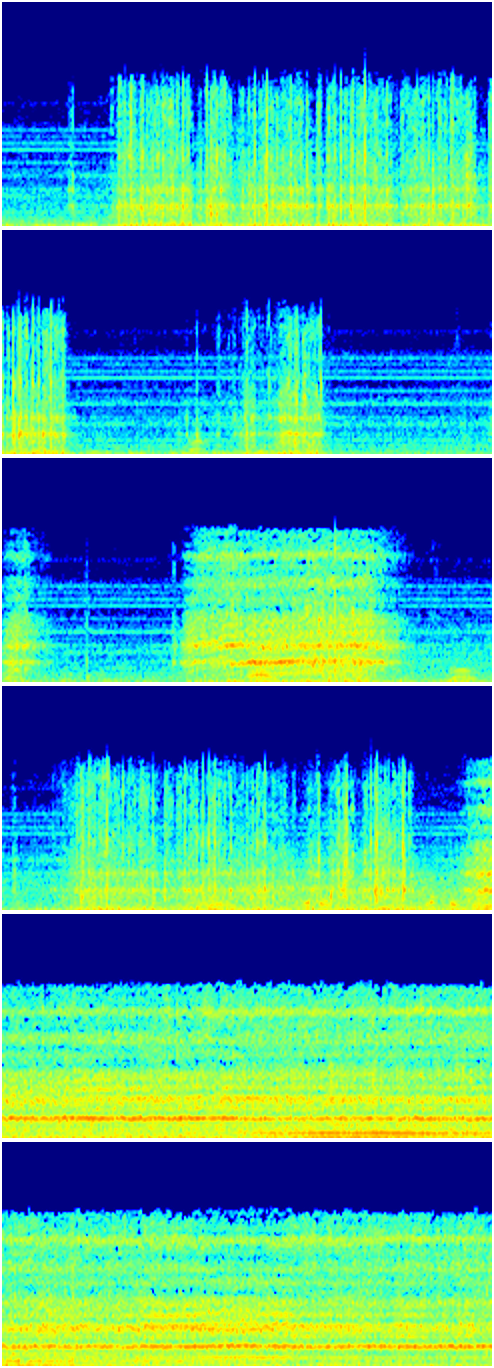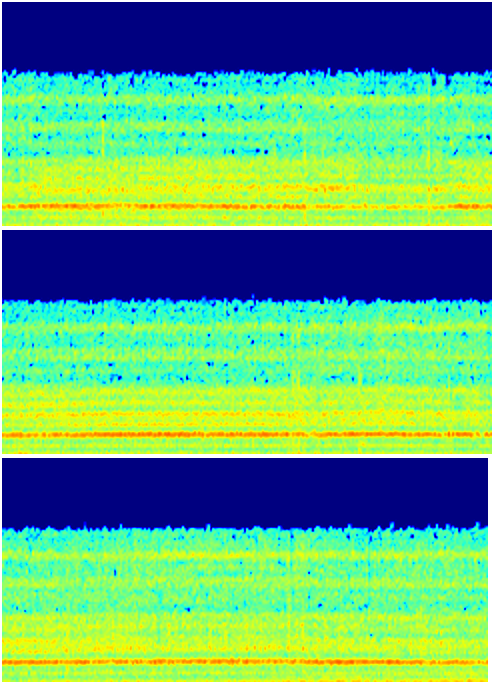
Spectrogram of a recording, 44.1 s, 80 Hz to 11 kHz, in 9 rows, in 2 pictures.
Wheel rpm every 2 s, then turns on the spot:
10, 30, 30, 10, 10, 20, 100, 10, 30, 50, 130, 140, 140, 140, 140, 140, 130, 130, 140, 140, 150, 150.
0-8 14-18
